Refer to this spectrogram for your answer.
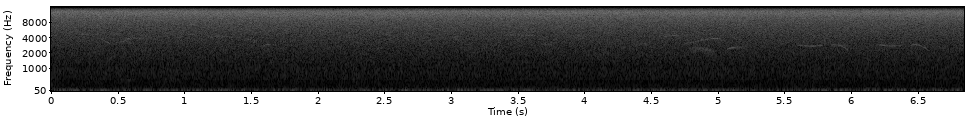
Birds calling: Chinese Hwamei (Garrulax canorus)

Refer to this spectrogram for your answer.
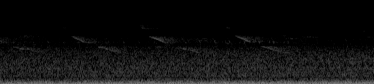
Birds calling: Song Sparrow (Melospiza melodia), Northern Flicker (Colaptes auratus), Northern Cardinal (Cardinalis cardinalis)

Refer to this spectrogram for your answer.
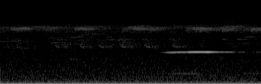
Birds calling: Piratic Flycatcher (Legatus leucophaius), Black-billed Thrush (Turdus ignobilis), White-winged Becard (Pachyramphus polychopterus)

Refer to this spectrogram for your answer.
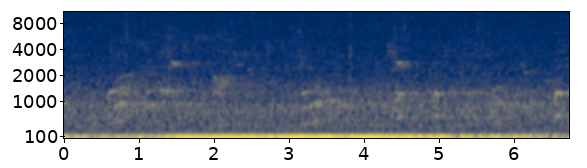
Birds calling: Canada Goose (Branta canadensis), Common Grackle (Quiscalus quiscula)

